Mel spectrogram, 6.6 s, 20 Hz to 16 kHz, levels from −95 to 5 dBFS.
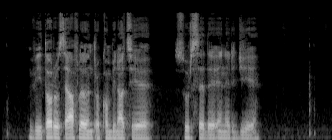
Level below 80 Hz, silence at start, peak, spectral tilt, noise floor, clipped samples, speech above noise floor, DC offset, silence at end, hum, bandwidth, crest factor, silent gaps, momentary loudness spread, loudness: -40 dBFS; 0.6 s; -4 dBFS; -6.5 dB/octave; -72 dBFS; under 0.1%; 48 dB; under 0.1%; 1.5 s; none; 11.5 kHz; 22 dB; none; 15 LU; -24 LUFS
